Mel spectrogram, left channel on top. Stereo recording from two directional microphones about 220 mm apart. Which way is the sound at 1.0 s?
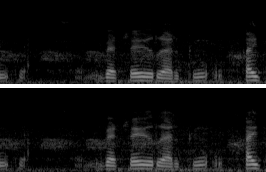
5° right (ahead or behind).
